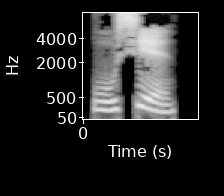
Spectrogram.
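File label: "无线" Mandarin Chinese; chinese flashcards; hsk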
